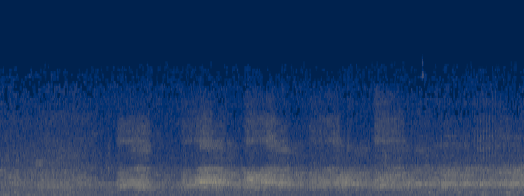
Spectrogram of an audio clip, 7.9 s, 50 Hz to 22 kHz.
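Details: Hooded crows gathered on an apartment rooftop in Helsinki, Finland, in July 2024, give harsh, rasping caws about once a second, several calling in turn, seemingly exchanging calls with another group about 200 m away, over a low rumble.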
